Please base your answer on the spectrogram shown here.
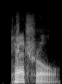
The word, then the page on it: petrol: American English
